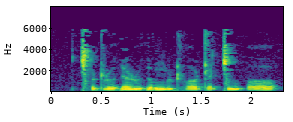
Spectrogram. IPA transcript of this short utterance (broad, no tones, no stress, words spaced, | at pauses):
ǀʰoʈɭoɗœ ɭuɗo ŋ͡muɖʱɔ ʈœǀu ʔɔ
